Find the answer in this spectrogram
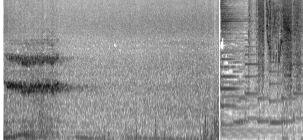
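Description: A car, a Dodge Charger, with its engine revving and tyres squealing in the first second. The engine keeps running for about four seconds, then cuts off abruptly as a music track with keyboard notes begins.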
